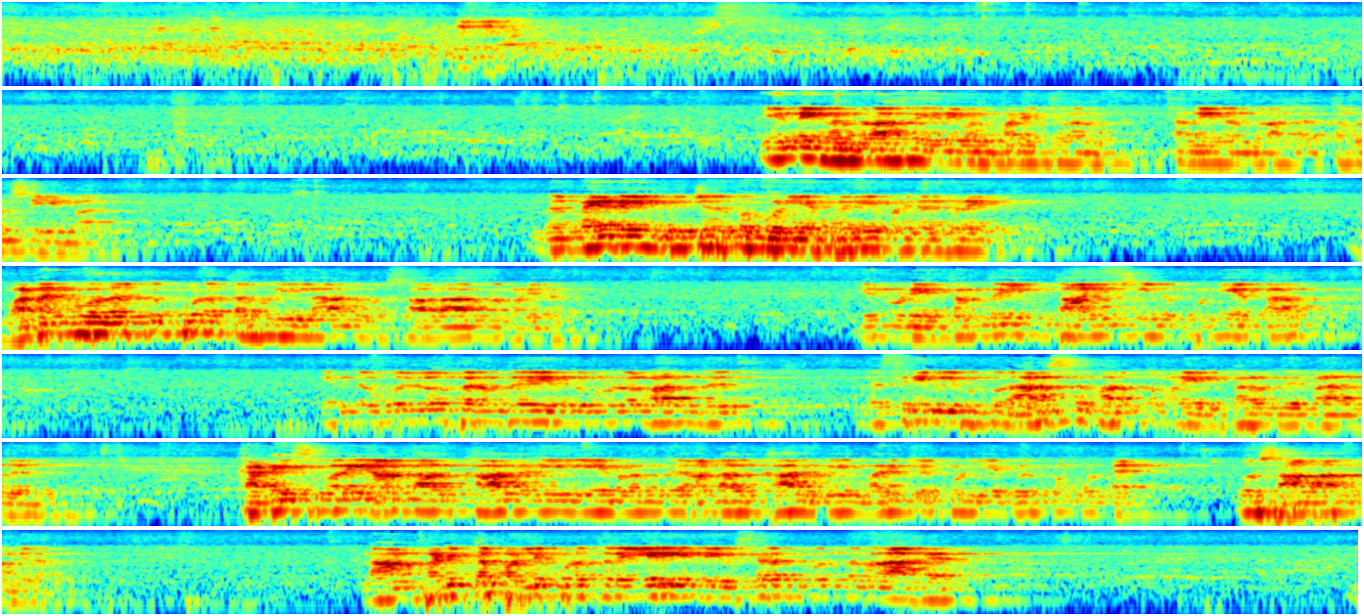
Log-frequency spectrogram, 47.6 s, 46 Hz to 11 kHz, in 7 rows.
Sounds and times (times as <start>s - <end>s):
Narration, monologue: 9.4s - 46.6s
Male speech, man speaking: 10.0s - 14.3s, 16.2s - 18.8s, 20.4s - 23.4s, 24.7s - 27.2s, 28.8s - 34.4s, 35.2s - 41.2s, 42.6s - 45.9s.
